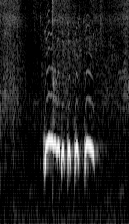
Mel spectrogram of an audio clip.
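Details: Zebra dove in lively full song, used as a lure and master call for training birds: a short burst of five mellow cooing notes, the first drawn out, then quick rolling beats, over a quiet background.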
